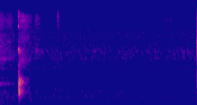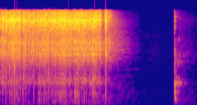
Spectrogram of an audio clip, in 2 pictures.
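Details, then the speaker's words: MIG welder tack during custom motorcycle fabrication: a steady, even frying hiss under two seconds, the sound of the arc fully penetrating the metal; a good weld. "make sure you're penetrating the metal all the way through that's the sound you want to hear that's that's working for us right there"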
